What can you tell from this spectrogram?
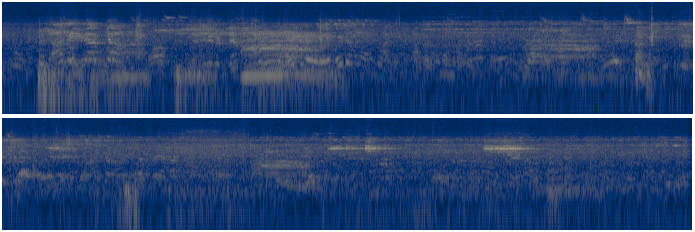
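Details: Hallikar cattle at the Chelur cattle fair in India: drawn-out, harmonic moos in the first five seconds, with further lowing bursts later, over a steady background of fairground crowd chatter and human voices.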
